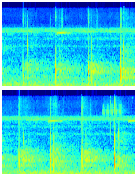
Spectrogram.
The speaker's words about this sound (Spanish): Entonces, escuchó unas pisadas que ascendían por la traversal.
